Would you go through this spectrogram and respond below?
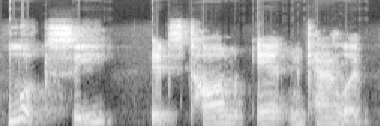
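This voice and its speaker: A man's voice: high-pitched, takes it slowly, voice pushed up. A man voicing a whiny, sulky schoolboy who pleads and protests, as in a storybook reading. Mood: urgent pleading.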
